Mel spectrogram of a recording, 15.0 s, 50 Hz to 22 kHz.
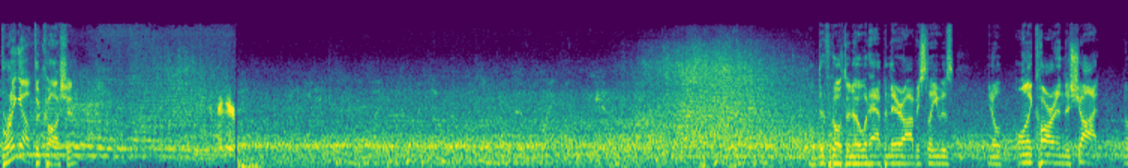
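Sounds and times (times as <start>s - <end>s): stock car engines roaring: 0.0s - 15.0s.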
